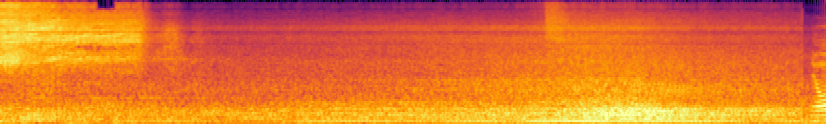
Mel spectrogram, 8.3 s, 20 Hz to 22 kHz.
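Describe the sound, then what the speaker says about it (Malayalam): A WP7 electric locomotive from the Valsad shed shunts a Northern Railway rake of the Goa Sampark Kranti Express, giving a steady low hum and rumble with hissing air, fairly close and continuous throughout. "വത്സാദ് ഷെഡിൻ്റെ ഒരു WP7 ആണ് ഇതിനെ ഷണ്ട് ചെയ്യുന്നത്"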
